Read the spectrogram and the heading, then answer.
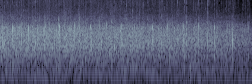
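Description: Steady applause from an audience fills the whole clip, a dense, even patter of many hands clapping at a constant loudness with no one speaking over it.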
